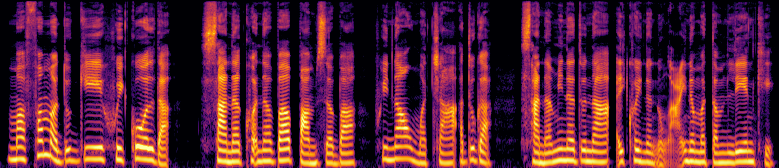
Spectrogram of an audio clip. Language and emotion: Manipuri, happy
